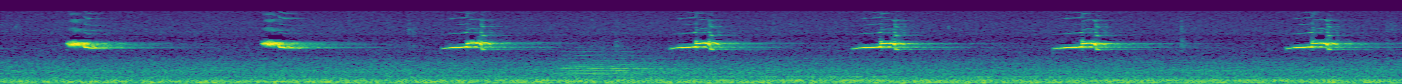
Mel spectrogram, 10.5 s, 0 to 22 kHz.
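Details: Mockingbird's nocturnal song in suburban New Jersey at midnight: one whistled, slightly falling phrase repeated steadily about every 1.4 seconds, seven times, over a low steady background rumble.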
